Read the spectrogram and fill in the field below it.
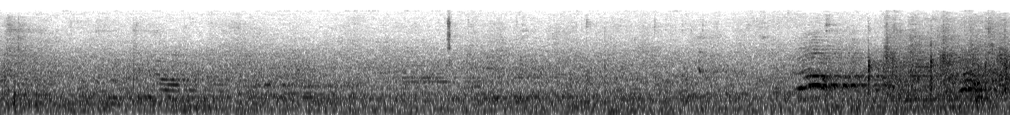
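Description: A table tennis ball clicks against paddles and the table in a quick rally.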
